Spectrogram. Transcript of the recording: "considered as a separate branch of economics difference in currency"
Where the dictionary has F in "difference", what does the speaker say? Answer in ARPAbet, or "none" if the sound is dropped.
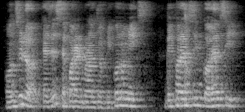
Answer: P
